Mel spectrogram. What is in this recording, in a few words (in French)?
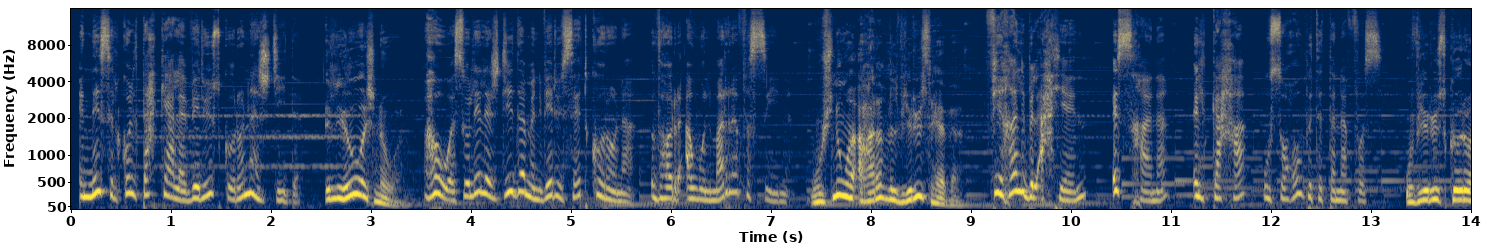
Spot Radio, Musique; Ministere de la Sante; Virus Corona; Arrivee en Tunisie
